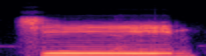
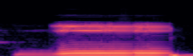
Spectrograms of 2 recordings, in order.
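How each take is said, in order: First: The consonant is released with an audible breath puff. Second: The consonant is released cleanly without a breath puff. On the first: The speaker calls it wrong. "Jim yang kurang tepat adalah dengan mengeluarkan hembusan" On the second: The speaker calls it right. "harusnya jim bersih"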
